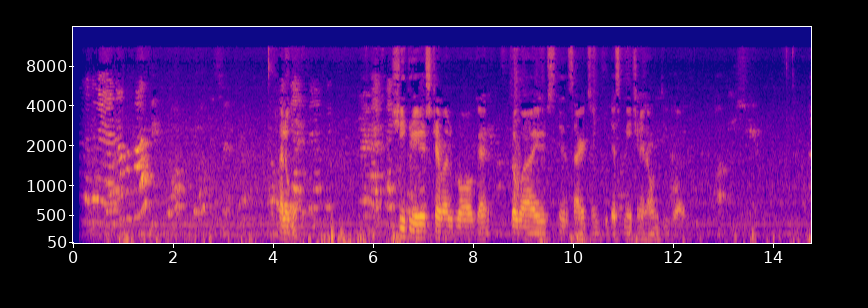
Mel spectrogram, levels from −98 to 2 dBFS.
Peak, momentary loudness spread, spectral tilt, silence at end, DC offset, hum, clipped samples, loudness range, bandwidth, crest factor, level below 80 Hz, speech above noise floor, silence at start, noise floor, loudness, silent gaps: -6 dBFS; 23 LU; -4 dB/octave; 0 s; under 0.1%; none; under 0.1%; 12 LU; 11.5 kHz; 22 dB; -50 dBFS; 27 dB; 0.25 s; -53 dBFS; -27 LUFS; none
